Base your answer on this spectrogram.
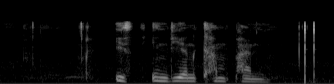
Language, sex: Swati, male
